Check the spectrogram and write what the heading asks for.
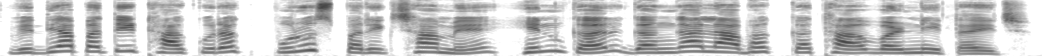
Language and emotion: Maithili, neutral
